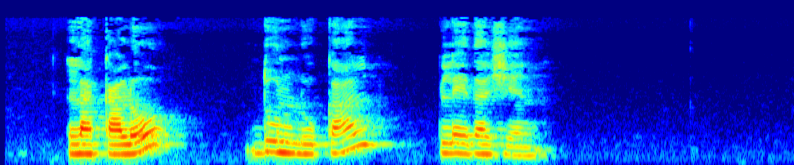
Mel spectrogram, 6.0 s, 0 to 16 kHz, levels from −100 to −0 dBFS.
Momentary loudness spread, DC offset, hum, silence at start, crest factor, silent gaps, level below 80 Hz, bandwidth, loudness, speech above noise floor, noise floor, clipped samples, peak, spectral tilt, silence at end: 16 LU; under 0.1%; none; 0.5 s; 20 dB; none; -66 dBFS; 11.5 kHz; -23 LUFS; 52 dB; -74 dBFS; under 0.1%; -6 dBFS; -6.5 dB/octave; 1.9 s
